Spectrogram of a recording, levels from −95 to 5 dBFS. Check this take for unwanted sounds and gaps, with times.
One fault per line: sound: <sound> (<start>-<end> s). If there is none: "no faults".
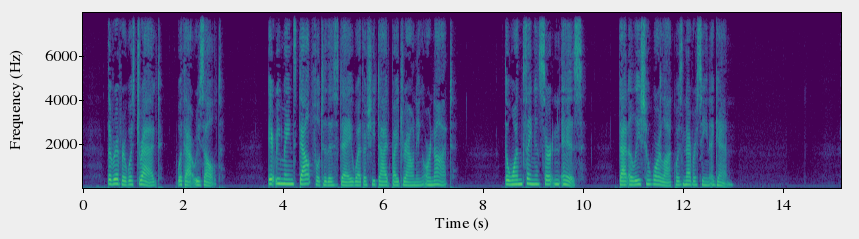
no faults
